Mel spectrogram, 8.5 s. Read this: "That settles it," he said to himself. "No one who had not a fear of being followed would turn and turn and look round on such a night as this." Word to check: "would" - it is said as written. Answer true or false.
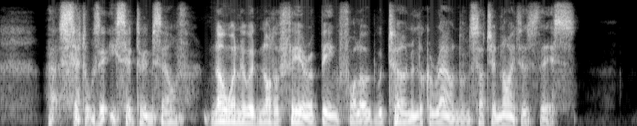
true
